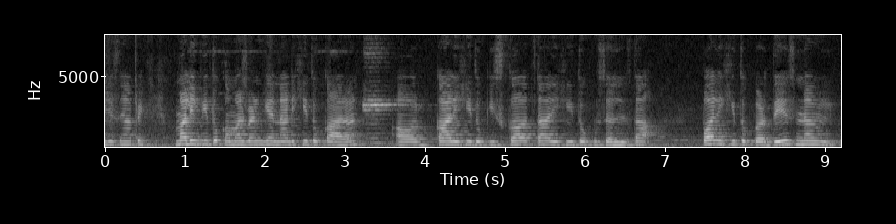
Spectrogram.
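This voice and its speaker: Woman teacher, textbook lesson, patient and unhurried, slightly high voice, faint background noise. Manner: slow, explanatory, often asks and answers herself.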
